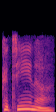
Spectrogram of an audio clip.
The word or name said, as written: catena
